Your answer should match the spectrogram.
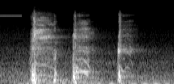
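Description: A man coughing three times, about half a second apart, with his hand over his mouth.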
